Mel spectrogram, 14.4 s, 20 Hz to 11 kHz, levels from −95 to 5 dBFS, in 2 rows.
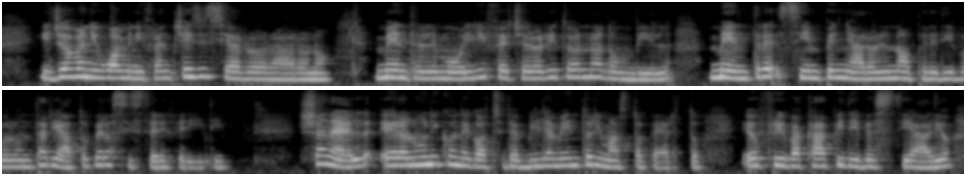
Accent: native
